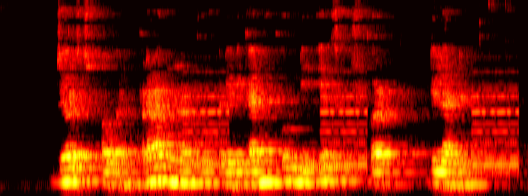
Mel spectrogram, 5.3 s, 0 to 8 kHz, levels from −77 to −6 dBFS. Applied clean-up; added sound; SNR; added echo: none; Piano; 11 dB; reverberation time 0.9 s.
